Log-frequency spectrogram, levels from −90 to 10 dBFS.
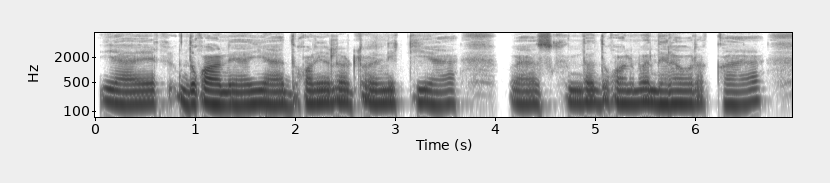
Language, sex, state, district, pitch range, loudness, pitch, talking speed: Hindi, male, Uttar Pradesh, Saharanpur, 150-160 Hz, -18 LUFS, 155 Hz, 145 wpm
